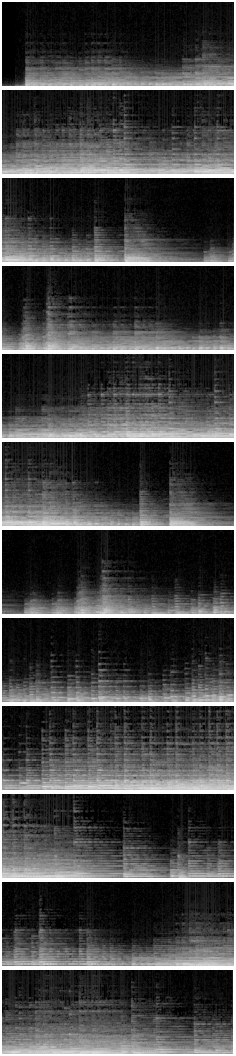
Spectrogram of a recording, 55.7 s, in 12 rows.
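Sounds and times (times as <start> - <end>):
piano piece: 0.0 - 55.6.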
